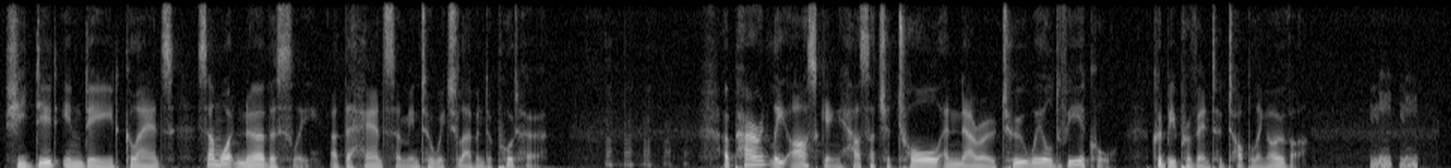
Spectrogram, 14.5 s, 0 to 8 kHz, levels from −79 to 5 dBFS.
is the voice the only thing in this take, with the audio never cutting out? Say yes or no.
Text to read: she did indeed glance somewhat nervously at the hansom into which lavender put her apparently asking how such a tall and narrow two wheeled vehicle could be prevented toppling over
no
